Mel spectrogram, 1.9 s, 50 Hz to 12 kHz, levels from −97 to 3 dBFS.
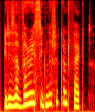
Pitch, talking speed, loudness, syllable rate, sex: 265 Hz, 190 wpm, -17 LUFS, 5.9 syllables/s, female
